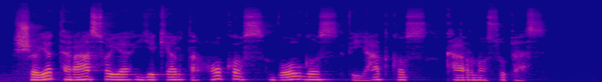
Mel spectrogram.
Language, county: Lithuanian, Kaunas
